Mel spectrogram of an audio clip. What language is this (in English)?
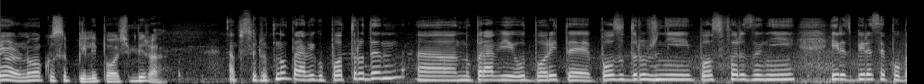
Bulgarian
